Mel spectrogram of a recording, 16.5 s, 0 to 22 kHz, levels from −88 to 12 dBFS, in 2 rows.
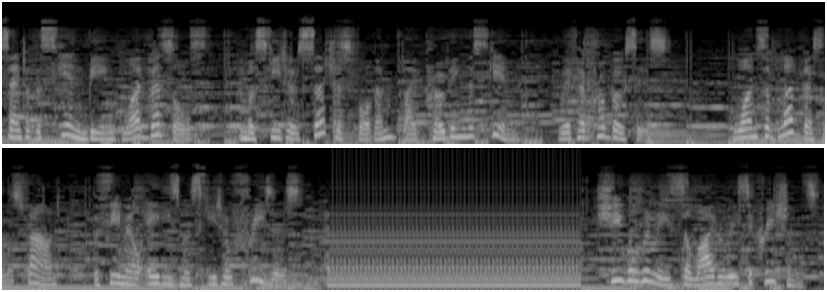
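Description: A system hang loop runs from 11.53 to 14.02 s. The playback side froze while the audio hardware kept replaying its ring buffer, so one 40 ms slice repeats about sixty times. That produces a hard, rattling buzz at 25 Hz, which fits a buffer of that length.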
